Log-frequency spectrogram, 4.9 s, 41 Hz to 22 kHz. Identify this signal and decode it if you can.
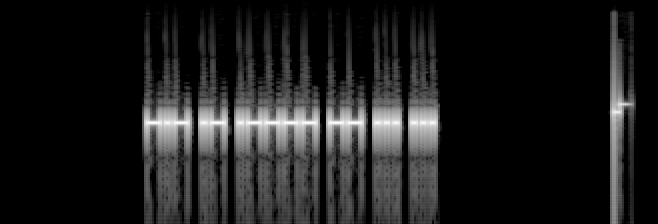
Morse code, heard as a keyed tone, about 36 wpm, 700 Hz. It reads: KA1MSS
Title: USA Call Signs - 4x Character Spacing - 35wpm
